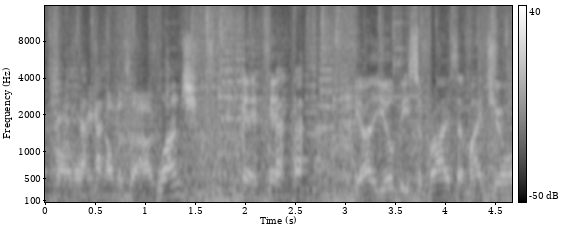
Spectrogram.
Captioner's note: laughing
